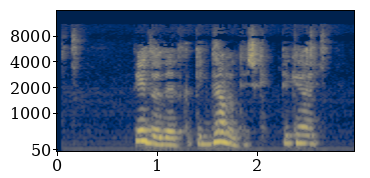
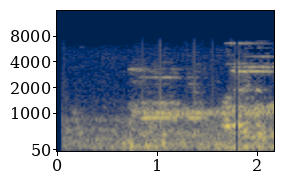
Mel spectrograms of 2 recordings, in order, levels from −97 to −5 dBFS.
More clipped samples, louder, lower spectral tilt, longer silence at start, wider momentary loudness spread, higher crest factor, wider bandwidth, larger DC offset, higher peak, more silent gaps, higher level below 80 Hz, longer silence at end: neither; about the same, -30 LUFS vs -29 LUFS; second, -3.5 dB/octave vs -5.5 dB/octave; about the same, 0.15 s vs 0.05 s; second, 13 LU vs 17 LU; about the same, 20 dB vs 16 dB; first, 11.5 kHz vs 7.4 kHz; neither; about the same, -12 dBFS vs -14 dBFS; neither; second, -68 dBFS vs -48 dBFS; first, 0.3 s vs 0 s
